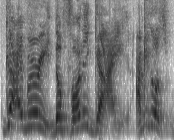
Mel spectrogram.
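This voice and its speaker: Animated, rambling man in his fifties. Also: very high voice, normal speed. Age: 50s. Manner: rambling, profane, mixes Spanish slang into talk. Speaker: podcast host. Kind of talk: casual comic storytelling.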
